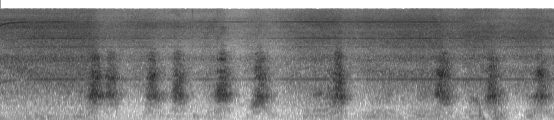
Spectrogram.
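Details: Shiba Inu reacting to a vacuum cleaner, giving a series of short, high whining yelps spaced about half a second apart, over the steady hiss and tonal hum of the running vacuum.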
